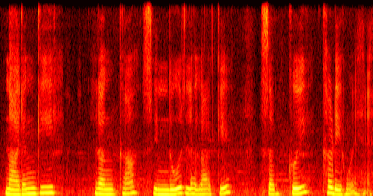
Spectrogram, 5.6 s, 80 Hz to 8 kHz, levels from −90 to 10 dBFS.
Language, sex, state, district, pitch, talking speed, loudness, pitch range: Hindi, female, Odisha, Sambalpur, 205 Hz, 105 wpm, -15 LUFS, 190-220 Hz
